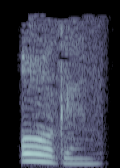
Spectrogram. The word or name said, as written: organ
